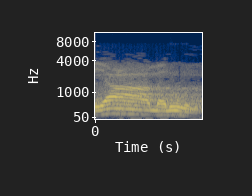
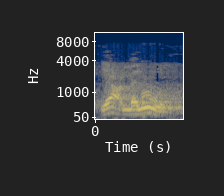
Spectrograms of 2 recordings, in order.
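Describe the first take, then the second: First: يعملون drawn out as yaa-malun; long loose vowel swallowing the ayn in يعملون; overstretched first syllable. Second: يعملون with a short, balanced ayn; brief ayn closing the first syllable of يعملون; correct ayn. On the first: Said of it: "ولا تقل". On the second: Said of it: "قل". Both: Shown as a demonstration.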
